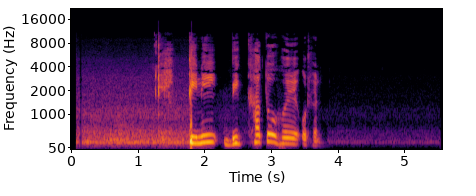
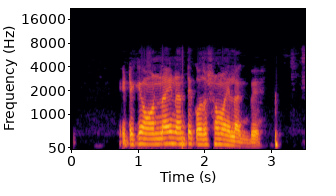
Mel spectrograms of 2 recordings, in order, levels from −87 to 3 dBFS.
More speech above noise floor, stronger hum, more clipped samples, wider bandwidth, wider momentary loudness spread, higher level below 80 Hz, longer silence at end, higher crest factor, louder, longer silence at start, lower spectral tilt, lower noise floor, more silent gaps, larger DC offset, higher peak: second, 39 dB vs 50 dB; neither; neither; first, 11 kHz vs 7 kHz; first, 20 LU vs 11 LU; about the same, -52 dBFS vs -50 dBFS; first, 1.85 s vs 0.4 s; first, 20 dB vs 14 dB; about the same, -17 LUFS vs -15 LUFS; second, 0.1 s vs 0.75 s; second, -6 dB/octave vs -8.5 dB/octave; second, -56 dBFS vs -63 dBFS; neither; neither; about the same, 0 dBFS vs -2 dBFS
